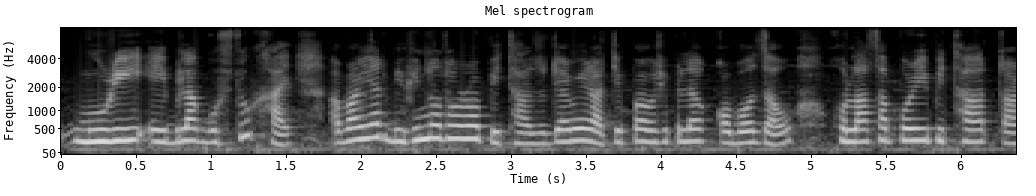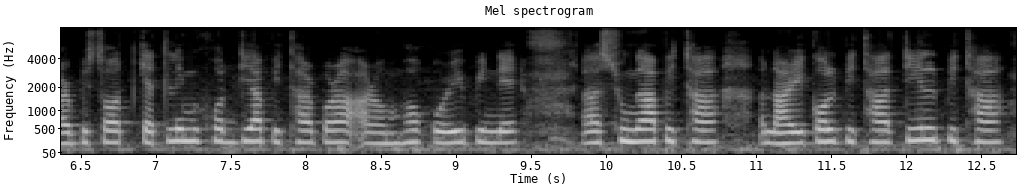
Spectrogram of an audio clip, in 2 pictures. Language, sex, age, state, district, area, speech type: Assamese, male, 30-45, Assam, Nalbari, rural, spontaneous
